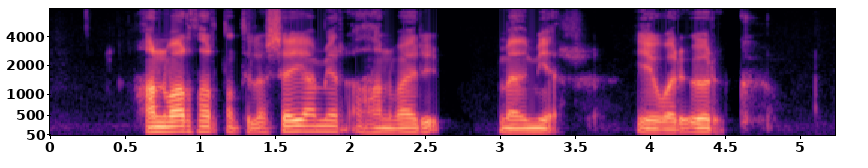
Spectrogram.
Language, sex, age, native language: Icelandic, male, 30-39, Icelandic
